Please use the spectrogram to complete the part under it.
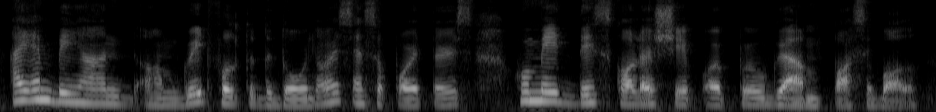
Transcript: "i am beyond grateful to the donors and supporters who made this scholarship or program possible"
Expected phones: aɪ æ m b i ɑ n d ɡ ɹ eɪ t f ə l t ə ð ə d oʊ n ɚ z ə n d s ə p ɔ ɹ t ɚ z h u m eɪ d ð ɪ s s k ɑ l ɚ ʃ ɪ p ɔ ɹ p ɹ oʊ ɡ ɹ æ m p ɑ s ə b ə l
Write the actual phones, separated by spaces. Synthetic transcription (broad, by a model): aɪ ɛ m b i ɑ n d ɡ ɹ eɪ t f ə l t ə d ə d oʊ n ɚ s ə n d s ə p ɔ ɹ t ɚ s h u m eɪ d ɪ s s k ɑ l ɚ ʃ ɪ p ɔ ɹ p ɹ oʊ ɡ ɹ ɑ m p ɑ s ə b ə l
